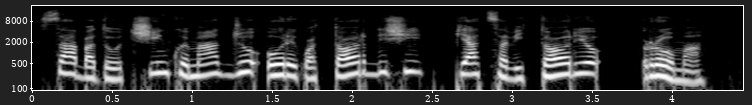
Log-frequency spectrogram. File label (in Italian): spot acqua voce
